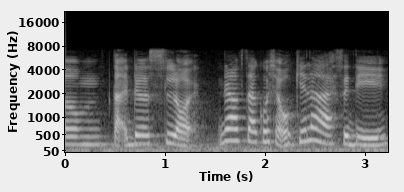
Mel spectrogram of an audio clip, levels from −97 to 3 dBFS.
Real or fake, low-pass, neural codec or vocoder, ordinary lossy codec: real; 7.2 kHz; none; none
